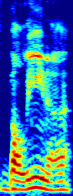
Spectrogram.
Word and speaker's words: balena: It's Balena, B-A-L-E-N-A, when I first read about it, and I have been mispronouncing it and misspelling it ever since.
